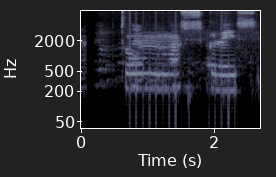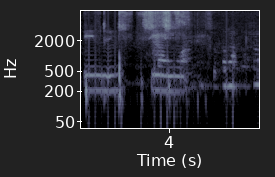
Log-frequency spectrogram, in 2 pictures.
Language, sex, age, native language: Icelandic, male, 10, Icelandic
